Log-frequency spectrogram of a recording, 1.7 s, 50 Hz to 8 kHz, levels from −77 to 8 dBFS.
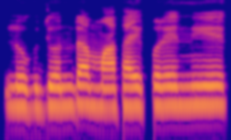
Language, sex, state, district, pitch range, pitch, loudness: Bengali, female, West Bengal, Dakshin Dinajpur, 170-175 Hz, 175 Hz, -16 LUFS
